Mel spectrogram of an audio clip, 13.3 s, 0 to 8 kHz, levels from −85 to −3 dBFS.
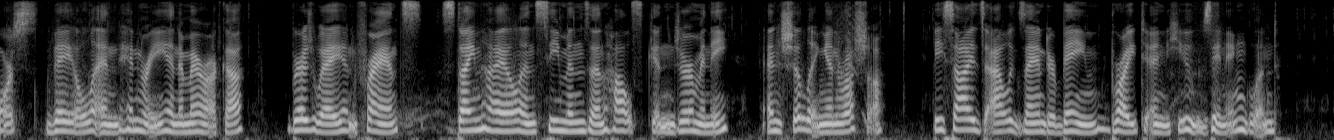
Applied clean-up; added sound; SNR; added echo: neural separator model SepFormer DNS4.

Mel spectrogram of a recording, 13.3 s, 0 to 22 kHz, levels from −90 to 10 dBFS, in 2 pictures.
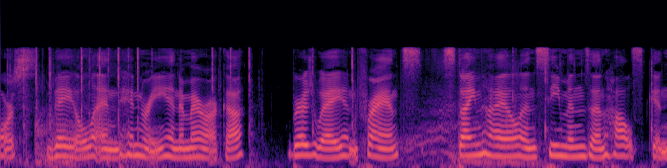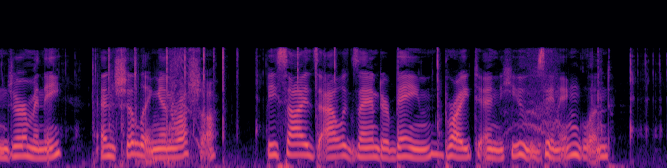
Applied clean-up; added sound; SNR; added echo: none; Zipper (clothing) + Typing; 17 dB; none.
